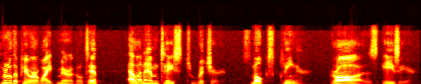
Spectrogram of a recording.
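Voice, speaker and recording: A man's voice: mid-range voice, huge pitch swings, measured pace, dry recording. A man reading a vintage radio commercial in an emphatic, salesmanlike way. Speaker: commercial announcer. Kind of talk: vintage radio advertisement read. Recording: dull vintage radio recording.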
